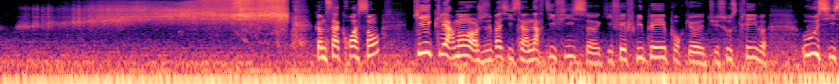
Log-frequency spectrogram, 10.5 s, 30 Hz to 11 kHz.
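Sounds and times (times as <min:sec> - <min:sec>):
person vocally imitating a breathy feedback-like blower hiss: 0:00.2 - 0:03.9
speech: 0:04.0 - 0:10.4.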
